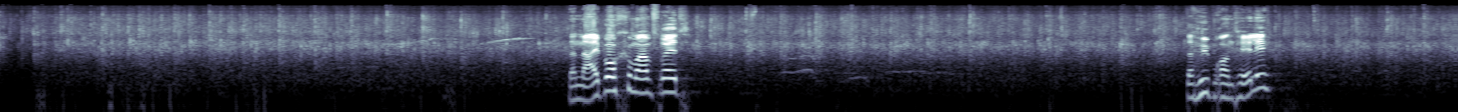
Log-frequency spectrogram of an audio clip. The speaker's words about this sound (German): Aber sie ist einem nicht weggeblieben und ich bitte euch nur mal um einen extra Applaus für die vier Solisten.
